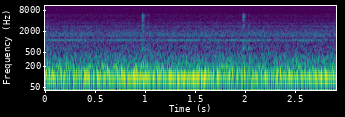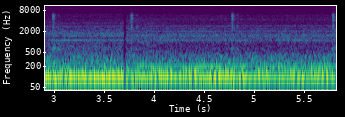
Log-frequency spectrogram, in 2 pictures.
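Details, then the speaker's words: Parked heavy-haul truck, engine off, Webasto bunk heater running: light tick about once a second over a steady low hum, normal heater operation. "by the way if you hear that clicking sound don't be alarmed that's my uh bunk heater Webasto cuz I don't want to run the engine and so I'm running my heater"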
